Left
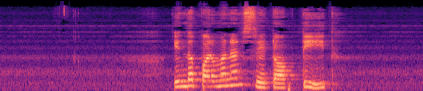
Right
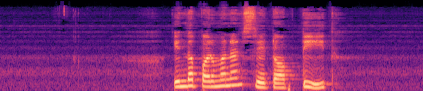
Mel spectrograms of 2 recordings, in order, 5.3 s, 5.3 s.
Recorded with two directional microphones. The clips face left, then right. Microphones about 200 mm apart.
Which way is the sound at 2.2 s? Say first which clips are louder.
Right 6 dB; 50° right (ahead or behind).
